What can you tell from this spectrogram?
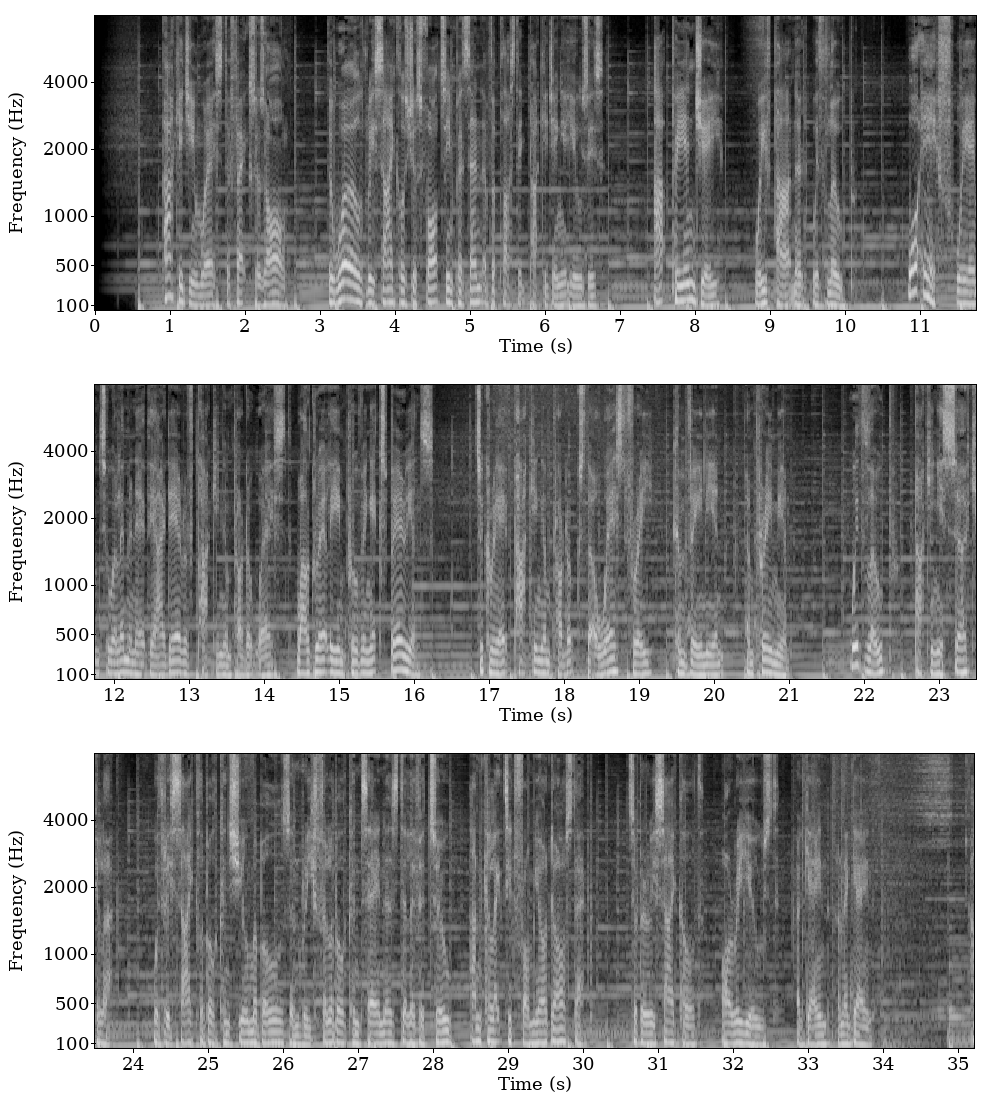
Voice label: corporate; 30s-50s. Male. Yorkshire. Studio.

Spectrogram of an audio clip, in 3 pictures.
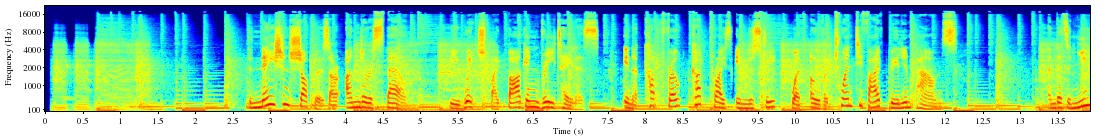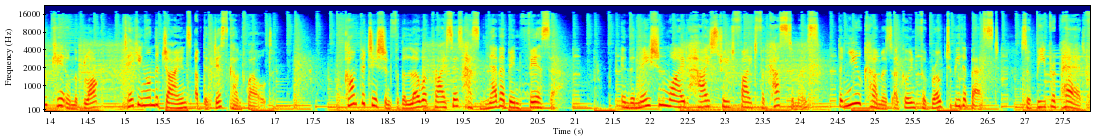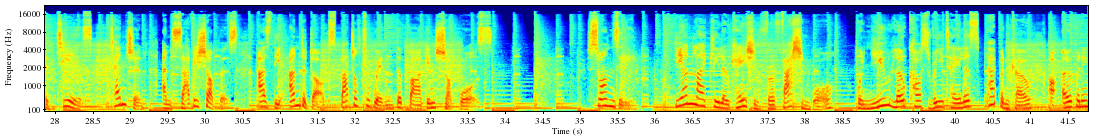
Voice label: Documentary

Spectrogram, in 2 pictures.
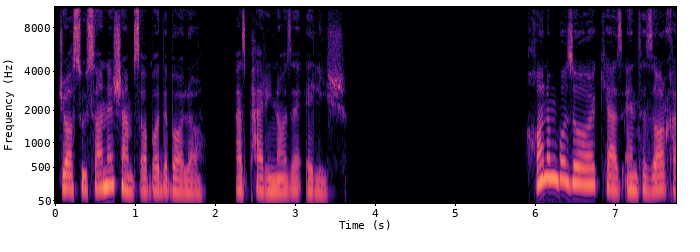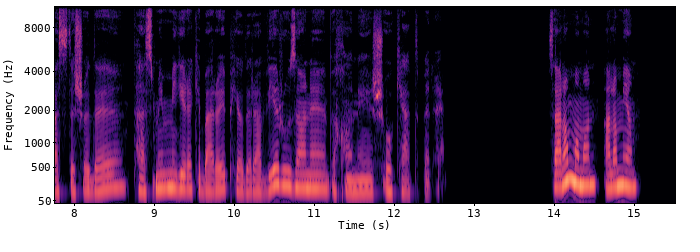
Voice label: Farsi

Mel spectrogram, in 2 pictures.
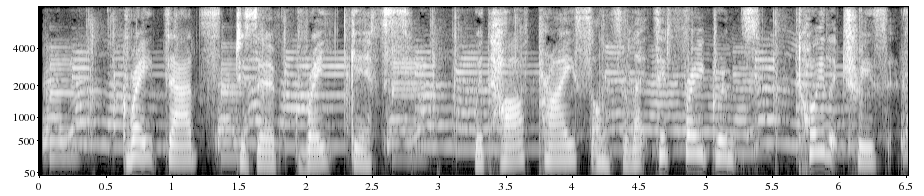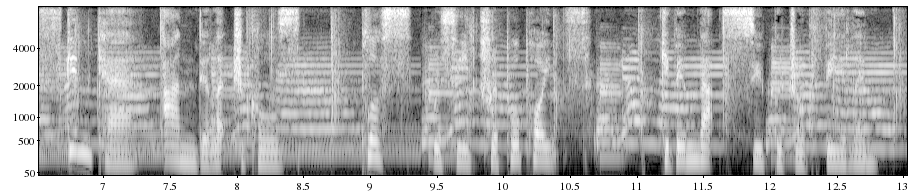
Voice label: Commercial

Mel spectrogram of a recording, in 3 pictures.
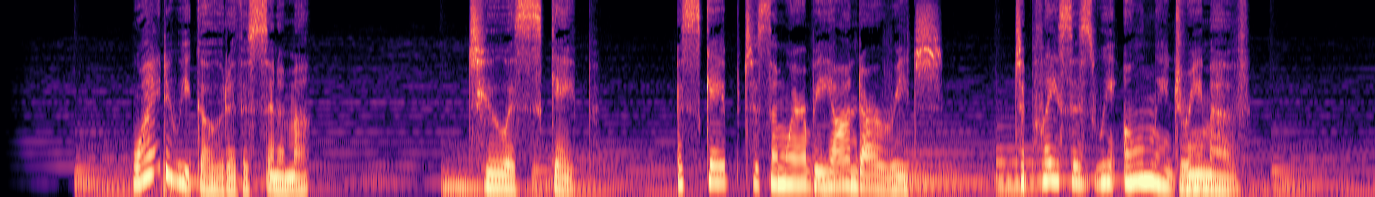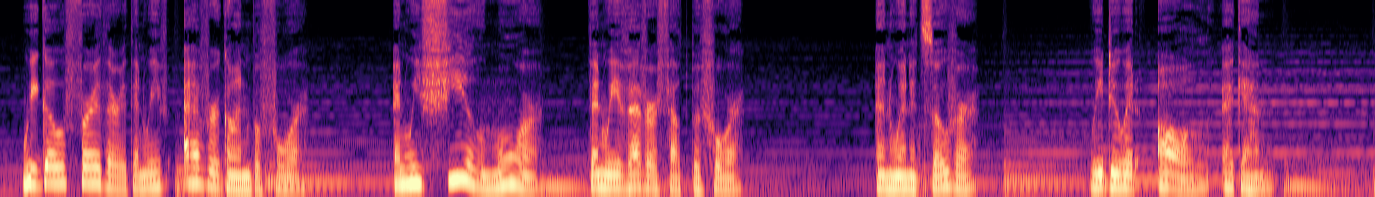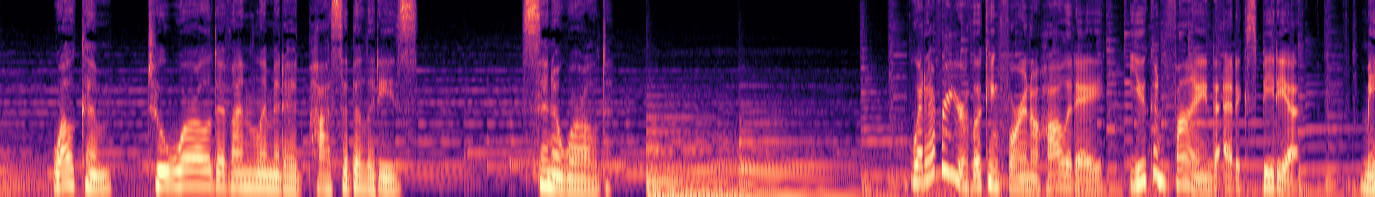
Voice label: us accent

